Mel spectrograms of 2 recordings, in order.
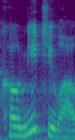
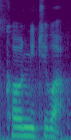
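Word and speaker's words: こんにちは: I learned that Japanese has no emphasis on any syllable more than any other syllable. Ever? Or just in this word? No, I think ever. Wow. You speak everything at the same level of... Because in English, the emphasis is so much tied to meaning. Yes. Wow. Okay. So it's not konnichiwa, which is how a lot of Americans say it. It's konnichiwa. It's konnichiwa. Yeah.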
